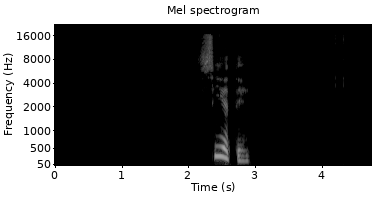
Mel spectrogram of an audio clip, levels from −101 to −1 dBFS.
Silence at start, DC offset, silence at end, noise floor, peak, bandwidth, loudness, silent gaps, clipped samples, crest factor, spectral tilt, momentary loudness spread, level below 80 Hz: 2.2 s; under 0.1%; 1.85 s; under -90 dBFS; -30 dBFS; 16 kHz; -47 LUFS; 2.63-2.70 s; under 0.1%; 24 dB; -5 dB/octave; 14 LU; under -90 dBFS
